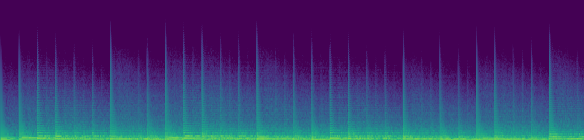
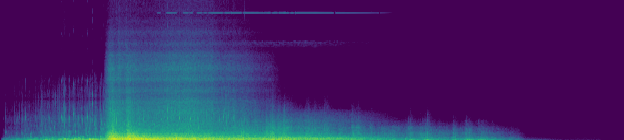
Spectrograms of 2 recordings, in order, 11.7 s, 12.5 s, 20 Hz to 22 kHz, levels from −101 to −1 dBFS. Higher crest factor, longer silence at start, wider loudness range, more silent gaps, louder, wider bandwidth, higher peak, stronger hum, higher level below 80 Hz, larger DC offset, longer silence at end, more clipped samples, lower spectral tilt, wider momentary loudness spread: second, 14 dB vs 20 dB; second, 0 s vs 0.6 s; second, 1 LU vs 20 LU; neither; second, -28 LUFS vs -18 LUFS; second, 10 kHz vs 13 kHz; second, -14 dBFS vs -2 dBFS; neither; second, -48 dBFS vs -38 dBFS; neither; second, 0 s vs 2.8 s; neither; about the same, -8 dB/octave vs -9 dB/octave; second, 3 LU vs 26 LU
